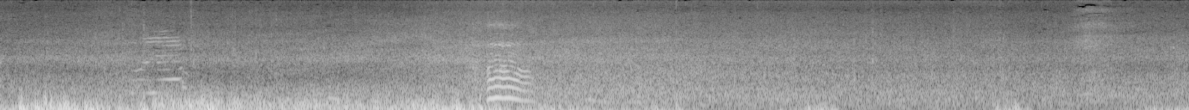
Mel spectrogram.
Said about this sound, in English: Aww, the sea is so lovely. Low tide coming up to high tide.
